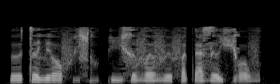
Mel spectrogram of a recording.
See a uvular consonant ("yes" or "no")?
no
